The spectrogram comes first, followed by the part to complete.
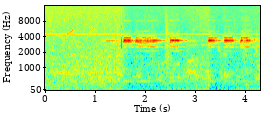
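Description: High-pitched electronic beeping in short, uneven pulses, starting about one and a half seconds in, over a steady low hum.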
